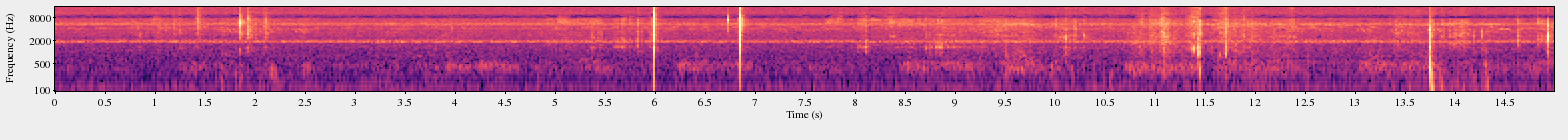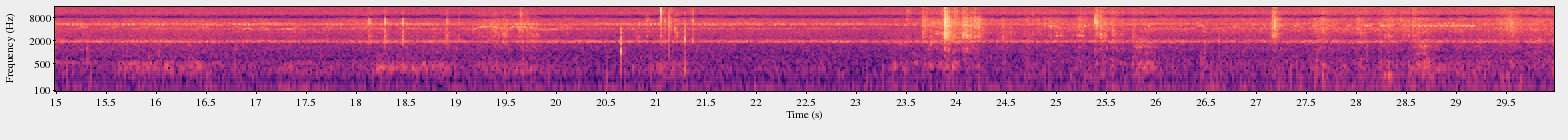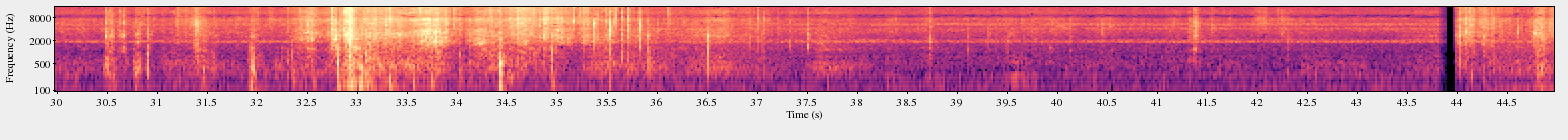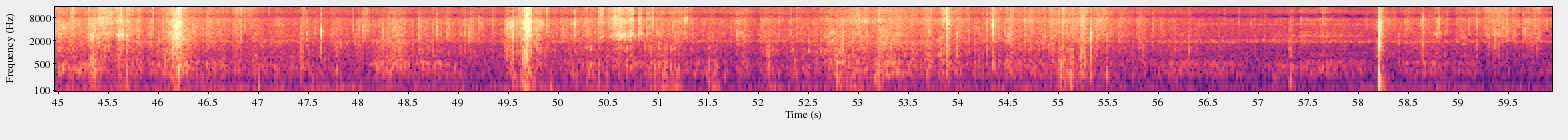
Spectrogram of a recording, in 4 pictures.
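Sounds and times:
crickets chirping: 0:00.0 - 0:59.9
twigs snapping: 0:32.4 - 0:36.1
dry brush rustling underfoot: 0:44.0 - 0:55.8.

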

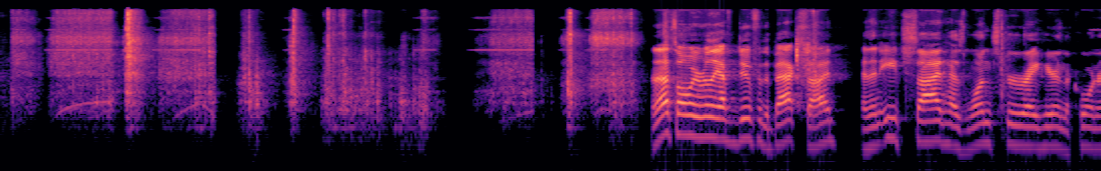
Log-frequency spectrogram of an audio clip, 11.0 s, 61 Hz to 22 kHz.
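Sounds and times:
impact driver whirring: 0:00.0 - 0:02.2.

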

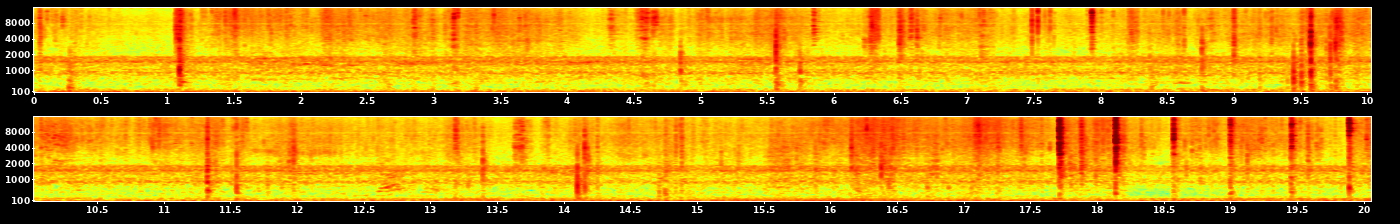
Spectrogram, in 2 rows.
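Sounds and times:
plant stalks rustling: 0:00.0 - 0:20.0.

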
